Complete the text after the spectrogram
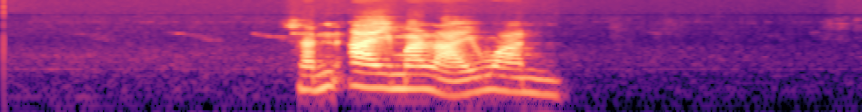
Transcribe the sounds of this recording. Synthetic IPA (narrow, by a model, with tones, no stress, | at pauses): t͡ɕʰa˦˥nʔa˧jmaː˧laː˩˦jwa˧n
